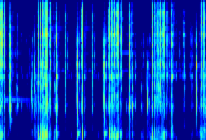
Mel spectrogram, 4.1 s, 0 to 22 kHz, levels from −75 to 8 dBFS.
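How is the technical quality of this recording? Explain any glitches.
One glitch stands out: a CD skip from 1.66 to 1.69 s. The audio cuts out for a brief mute of around 30 ms, then resumes from a different point. The laser has jumped to another turn of the disc's spiral, so playback continues out of sequence. A plain dropout would also go silent but pick up where it stopped. Here the sound after the gap doesn't join smoothly with what came before.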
